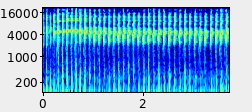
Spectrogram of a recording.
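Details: Ngekek trill of a lovebird, a lure sound for training birds to trill long: a fast, even stream of shrill chattering notes, roughly eight a second, running without a break.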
